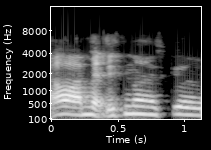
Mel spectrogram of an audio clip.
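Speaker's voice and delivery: high, chirpy bragging; proud and clueless; naive boasting. Retold or imitated. Telling the mates about the girl, high and chirpy. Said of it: "And you're like".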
